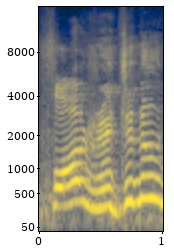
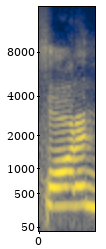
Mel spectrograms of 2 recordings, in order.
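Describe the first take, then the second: First: फॉरेन drawn out as "for-rij-n"; wrong pronunciation. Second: फॉरेन with silent g, "foren"; correct pronunciation. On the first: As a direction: sound the g in फॉरेन as j. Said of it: "फॉरेन नहीं बोला जाता है". (फॉरेन में "ज" की आवाज़ डालकर) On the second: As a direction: say फॉरेन with no j sound. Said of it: "फॉरेन बोलेंगे". (फॉरेन में "जी" silent) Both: Shown as a demonstration.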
